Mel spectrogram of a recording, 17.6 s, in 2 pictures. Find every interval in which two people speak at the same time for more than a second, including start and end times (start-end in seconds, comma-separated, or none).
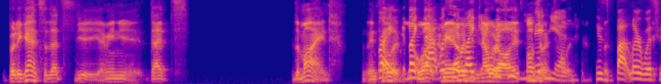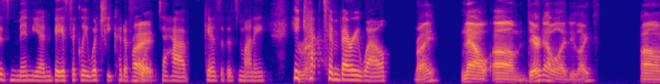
5.0-8.2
